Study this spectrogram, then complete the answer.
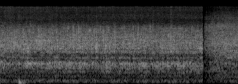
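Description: Mutton frying in oil with spices sizzles in a dense, continuous hiss close up, with a faint stir and a brief scrape near the end.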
